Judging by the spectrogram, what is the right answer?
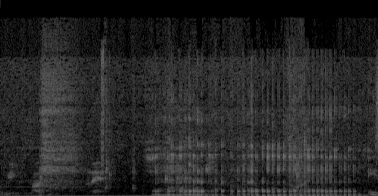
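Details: Loud, low, fluttering snoring breath with grunting from a sleeping brachycephalic dog: sleep-disordered breathing from brachycephalic obstructive airway syndrome (BOAS).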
